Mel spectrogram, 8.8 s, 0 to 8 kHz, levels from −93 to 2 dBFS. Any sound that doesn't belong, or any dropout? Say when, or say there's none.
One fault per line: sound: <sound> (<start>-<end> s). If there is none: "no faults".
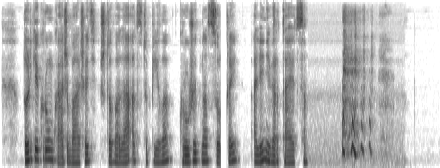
sound: dropout (4.4-4.5 s)
sound: laugh (6.8-7.9 s)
